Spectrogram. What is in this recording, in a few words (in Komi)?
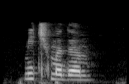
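"мичмӧдӧм", Komi, female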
